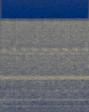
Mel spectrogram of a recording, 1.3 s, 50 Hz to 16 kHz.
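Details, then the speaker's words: VW Gol 1.6 EA111, which had a strange noise from the rear of the engine, after the pump was refitted and the timing belt timed correctly: a steady, even idle with only normal engine hum and no knock or rattle. "Acabou aquele barulho, ó. Só o barulhinho do motor."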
